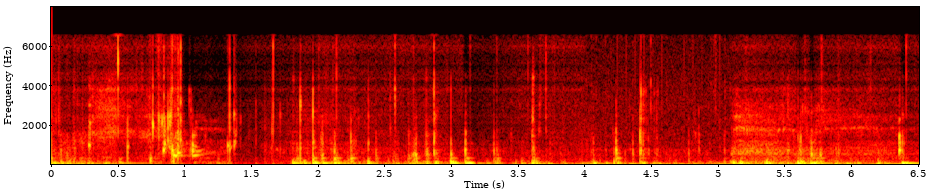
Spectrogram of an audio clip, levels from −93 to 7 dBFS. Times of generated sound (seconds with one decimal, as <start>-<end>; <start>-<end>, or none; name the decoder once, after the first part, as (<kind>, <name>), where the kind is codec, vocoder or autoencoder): 0.0-4.0 (codec, DAC); 5.1-6.5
